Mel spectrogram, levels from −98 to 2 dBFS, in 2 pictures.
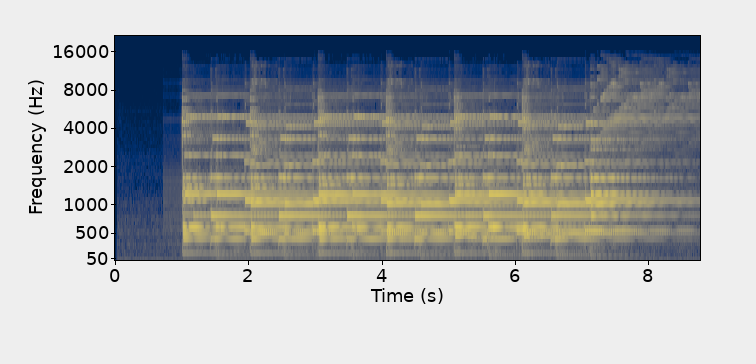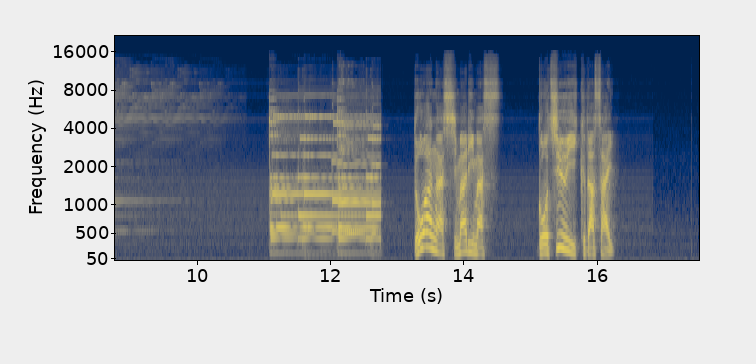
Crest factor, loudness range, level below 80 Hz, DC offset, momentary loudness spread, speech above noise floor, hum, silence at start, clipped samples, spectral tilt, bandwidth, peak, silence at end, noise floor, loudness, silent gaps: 18 dB; 8 LU; -72 dBFS; under 0.1%; 14 LU; 50 dB; none; 1 s; under 0.1%; -3 dB/octave; 15 kHz; 0 dBFS; 1.3 s; -65 dBFS; -16 LUFS; none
